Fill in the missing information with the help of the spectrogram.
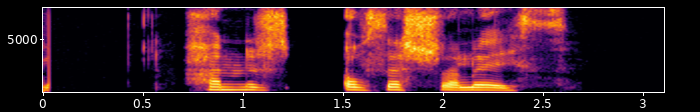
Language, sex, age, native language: Icelandic, male, 10, Icelandic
